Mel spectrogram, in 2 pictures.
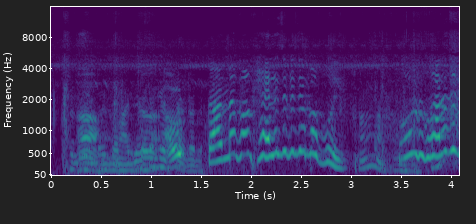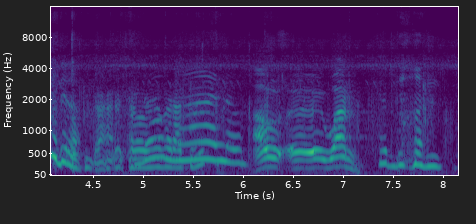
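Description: Several people's voices calling out and talking in bursts, some long and drawn out, with a steady high insect trill, typical of crickets, running behind them.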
